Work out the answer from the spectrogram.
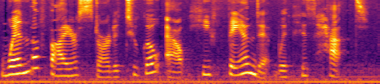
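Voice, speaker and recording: A woman preschool teacher reading a storybook aloud to young children in an expressive, deliberate way. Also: medium pitch, slight background noise, low-quality recording.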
